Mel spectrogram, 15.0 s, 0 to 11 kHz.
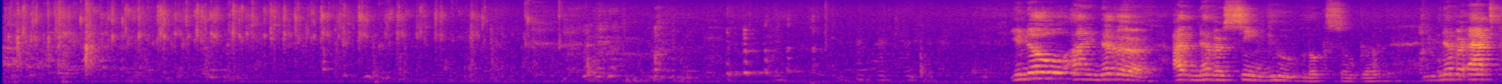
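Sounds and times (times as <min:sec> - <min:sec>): audience applause: 0:00.0 - 0:05.7.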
